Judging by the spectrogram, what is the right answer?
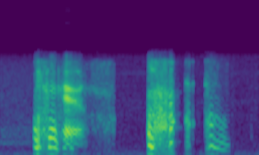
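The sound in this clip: Coughing and throat clearing in a few loud, rasping bursts separated by short pauses, some harsh and noisy, others with a voiced, gravelly tone.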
